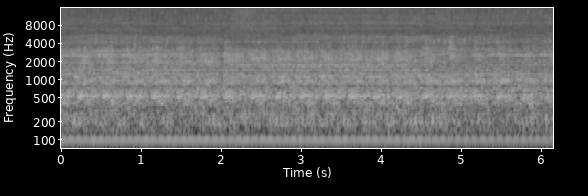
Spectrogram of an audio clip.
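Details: BMW E46 330Ci with M54 engine at idle: steady hum with a constant rough gritty grinding over it; grinding engine noise, source unknown.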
